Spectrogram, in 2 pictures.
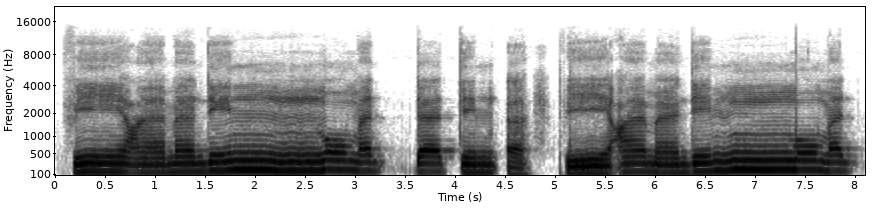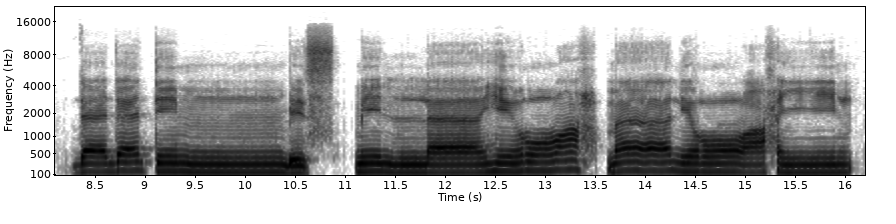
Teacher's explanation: yang tadinya n jadinya m, yang tadinya nun jadi mim. · Mad ini ada tasydid ya, yakni dengan ditekan dan ditahan. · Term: Iklab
